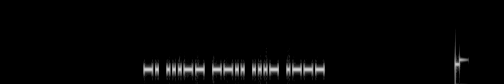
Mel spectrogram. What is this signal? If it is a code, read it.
Morse code, heard as a keyed tone, about 41 wpm, 700 Hz. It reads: N3ZVJ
